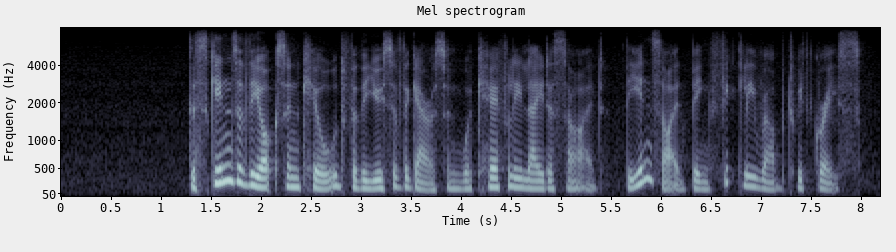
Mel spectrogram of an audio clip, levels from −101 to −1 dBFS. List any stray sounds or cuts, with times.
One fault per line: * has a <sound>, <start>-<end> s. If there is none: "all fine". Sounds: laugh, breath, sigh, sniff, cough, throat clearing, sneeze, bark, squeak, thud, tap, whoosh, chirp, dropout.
all fine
